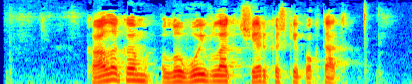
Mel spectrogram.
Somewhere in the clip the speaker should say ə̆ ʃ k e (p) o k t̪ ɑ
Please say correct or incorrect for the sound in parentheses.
correct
